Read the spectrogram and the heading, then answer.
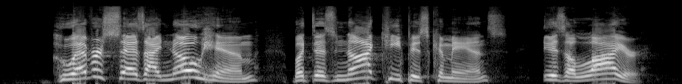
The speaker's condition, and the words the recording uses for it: No condition.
